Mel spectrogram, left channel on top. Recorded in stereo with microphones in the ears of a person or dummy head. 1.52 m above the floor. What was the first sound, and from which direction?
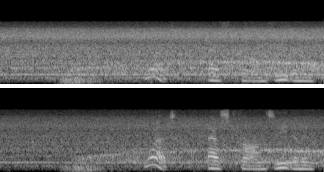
A woman speaking, 30° right (ahead or behind).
